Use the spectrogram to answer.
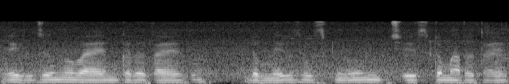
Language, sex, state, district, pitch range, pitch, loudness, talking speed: Marathi, male, Maharashtra, Sindhudurg, 100-105 Hz, 100 Hz, -17 LUFS, 130 wpm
